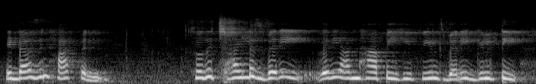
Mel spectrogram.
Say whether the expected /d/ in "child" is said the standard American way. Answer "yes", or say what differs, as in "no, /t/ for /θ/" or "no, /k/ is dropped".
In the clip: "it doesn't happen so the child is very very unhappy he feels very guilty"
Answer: yes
